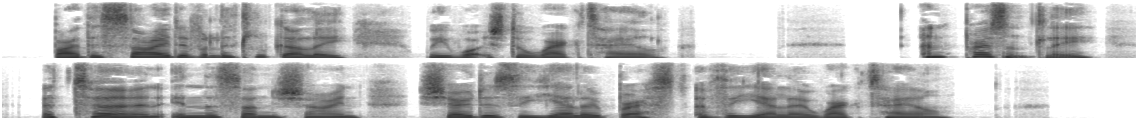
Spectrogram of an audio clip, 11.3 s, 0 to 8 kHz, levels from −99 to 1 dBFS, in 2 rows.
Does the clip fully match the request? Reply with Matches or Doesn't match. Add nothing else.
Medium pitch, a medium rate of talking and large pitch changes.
Matches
